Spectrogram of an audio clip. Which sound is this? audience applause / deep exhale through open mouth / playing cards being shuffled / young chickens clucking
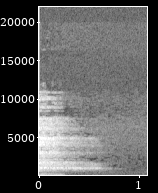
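deep exhale through open mouth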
